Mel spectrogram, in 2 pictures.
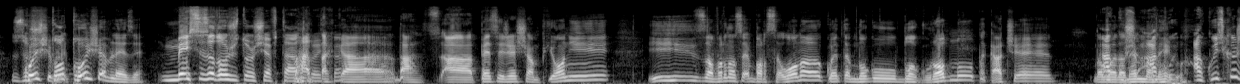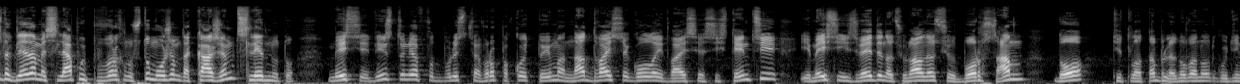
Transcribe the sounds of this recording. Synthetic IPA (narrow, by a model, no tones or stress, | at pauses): zɐɔʃjʃɛɔkɔjʃɛvlɛzɛmɛsɛzɐd̪ɛlˠʒit̪ɛlˠnoʃɛft̪ajɐɾɔɐkad̪a̰a̰pɛsɛʒɛʃɐmpiɔni | izɐvɤɾnəsɛvbɐɾsɛlˠɔnəkoɛt̪oɛmnɔɡʊblˠɐɡʊɾɔd̪not̪ɐka̰t͡ʃɛ | d̪ɐbɛd̪ɛd̪ɛmnɐnɛɡo̰akoiskəʃd̪ɐɡlɛd̪ɐmɛslʲapoipovɤɾxnost̪omɔʒɛmd̪ɐkaʒɛmslɛd̪not̪omɛsiɛd̪inst̪vɛnijəfod̪̚bolist̪fɛvɾɔpəkɔjt̪oimɐnad̪vajsɛɡɔlˠɐid̪vajsɛɐsist̪ɛnt̪siːimɛsiːzvɛd̪ɛnɐt̪sionalˠnijət̪siod̪̚bɔɾsam | d̪o | t̪it̪lˠət̪əblɛnuvɐnood̪ɡod̪in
